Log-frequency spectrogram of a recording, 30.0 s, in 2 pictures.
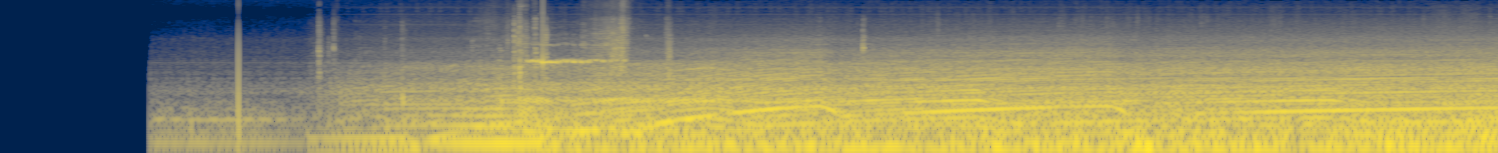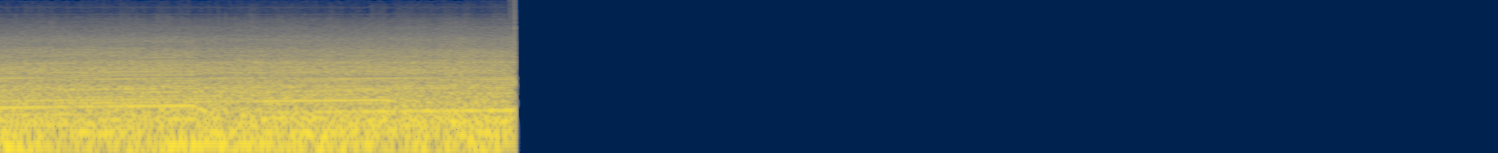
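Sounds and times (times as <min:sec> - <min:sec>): car engine accelerating hard: 0:01.5 - 0:20.2.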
